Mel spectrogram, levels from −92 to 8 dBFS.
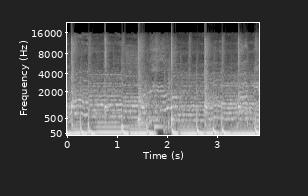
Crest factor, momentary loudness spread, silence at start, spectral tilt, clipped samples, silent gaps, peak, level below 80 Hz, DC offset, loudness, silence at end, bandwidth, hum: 8 dB; 3 LU; 0 s; -5 dB/octave; 0.9%; none; 0 dBFS; -10 dBFS; under 0.1%; -10 LUFS; 0 s; 16.5 kHz; none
